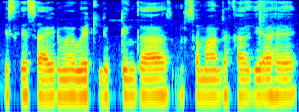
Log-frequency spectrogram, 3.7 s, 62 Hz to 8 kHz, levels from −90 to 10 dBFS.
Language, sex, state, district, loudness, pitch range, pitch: Hindi, male, Jharkhand, Deoghar, -16 LUFS, 125-130 Hz, 130 Hz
